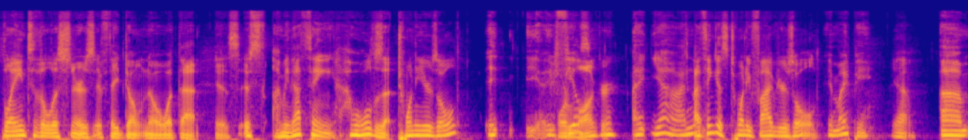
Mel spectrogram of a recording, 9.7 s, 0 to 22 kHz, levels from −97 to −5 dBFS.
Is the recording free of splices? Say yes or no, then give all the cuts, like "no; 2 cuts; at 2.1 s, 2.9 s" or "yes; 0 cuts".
yes; 0 cuts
